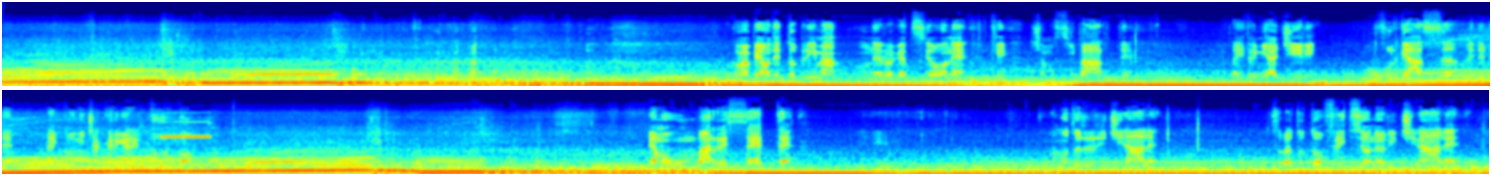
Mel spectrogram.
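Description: A car engine drones and rises and falls in pitch as the car speeds up and shifts gears.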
